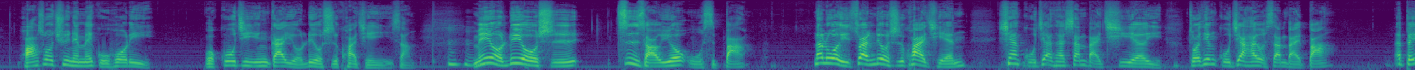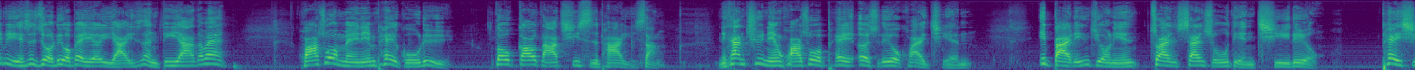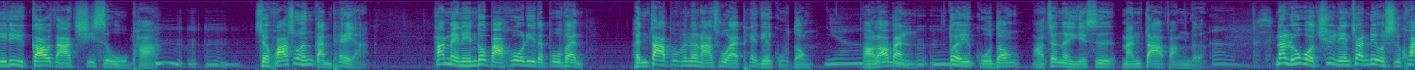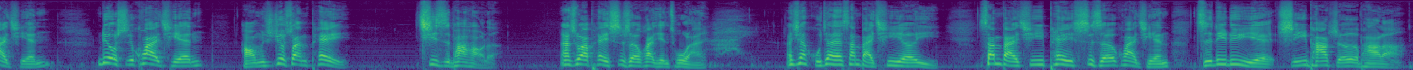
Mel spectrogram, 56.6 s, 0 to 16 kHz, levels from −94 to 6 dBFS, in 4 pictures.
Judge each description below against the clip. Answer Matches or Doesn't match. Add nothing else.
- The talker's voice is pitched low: Doesn't match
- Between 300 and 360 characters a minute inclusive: Doesn't match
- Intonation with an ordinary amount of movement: Doesn't match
